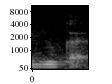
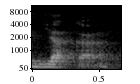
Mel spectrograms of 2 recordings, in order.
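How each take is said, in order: First: The word is said with a Spanish pronunciation. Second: The word is said with an English pronunciation. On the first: It names a different plant. The speaker calls it wrong. "I pronounced it Yucca because, you know, I'm from Spanish descent" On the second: It names the product's plant. The speaker calls it right. "it's the yucca"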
